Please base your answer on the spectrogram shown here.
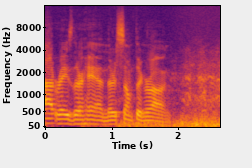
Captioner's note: laughter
